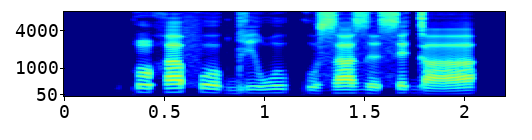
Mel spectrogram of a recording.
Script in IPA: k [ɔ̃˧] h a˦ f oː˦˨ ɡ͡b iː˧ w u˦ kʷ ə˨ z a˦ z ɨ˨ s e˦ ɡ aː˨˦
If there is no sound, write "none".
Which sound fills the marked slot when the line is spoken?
ɔ̃˧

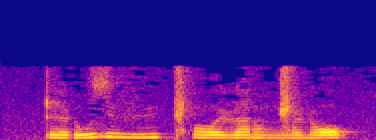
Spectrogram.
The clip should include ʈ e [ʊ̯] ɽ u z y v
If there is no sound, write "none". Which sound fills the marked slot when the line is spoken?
ə̯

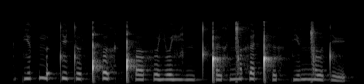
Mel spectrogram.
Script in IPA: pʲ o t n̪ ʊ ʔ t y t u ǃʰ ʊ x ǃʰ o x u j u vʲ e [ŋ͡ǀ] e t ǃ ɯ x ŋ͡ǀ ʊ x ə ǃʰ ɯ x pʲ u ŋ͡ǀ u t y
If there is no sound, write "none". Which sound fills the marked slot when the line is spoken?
n̪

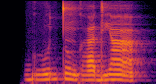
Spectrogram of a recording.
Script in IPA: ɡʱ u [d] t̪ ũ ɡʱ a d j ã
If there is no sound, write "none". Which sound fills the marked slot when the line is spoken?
d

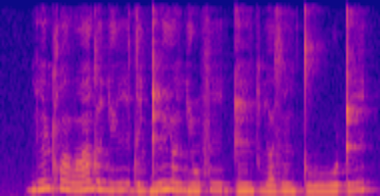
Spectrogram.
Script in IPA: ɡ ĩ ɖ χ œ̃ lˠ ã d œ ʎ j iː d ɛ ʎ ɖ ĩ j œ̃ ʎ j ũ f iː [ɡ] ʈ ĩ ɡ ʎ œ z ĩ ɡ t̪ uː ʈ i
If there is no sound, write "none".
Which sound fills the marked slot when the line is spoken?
ɡ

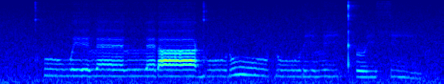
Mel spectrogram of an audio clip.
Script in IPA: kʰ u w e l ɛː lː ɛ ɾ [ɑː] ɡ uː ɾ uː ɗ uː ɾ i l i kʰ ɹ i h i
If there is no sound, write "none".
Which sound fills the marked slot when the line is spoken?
aː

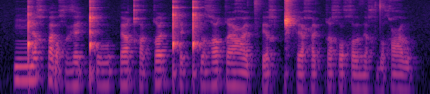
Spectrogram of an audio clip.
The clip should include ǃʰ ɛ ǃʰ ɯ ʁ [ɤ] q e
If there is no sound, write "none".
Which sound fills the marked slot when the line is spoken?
ɤ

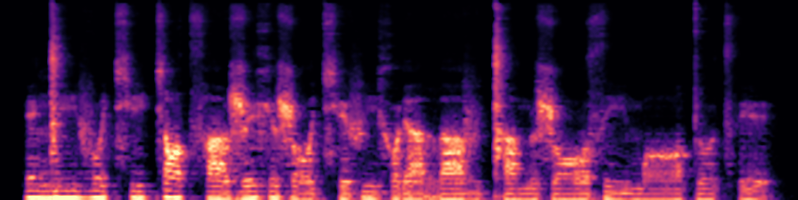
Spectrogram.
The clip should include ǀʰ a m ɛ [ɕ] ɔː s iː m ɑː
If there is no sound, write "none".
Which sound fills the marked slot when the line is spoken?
ʂ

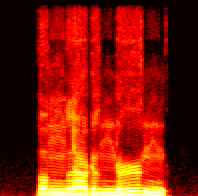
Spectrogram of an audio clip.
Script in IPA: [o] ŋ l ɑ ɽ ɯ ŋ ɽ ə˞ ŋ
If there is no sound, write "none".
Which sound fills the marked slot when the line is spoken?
ɔ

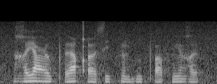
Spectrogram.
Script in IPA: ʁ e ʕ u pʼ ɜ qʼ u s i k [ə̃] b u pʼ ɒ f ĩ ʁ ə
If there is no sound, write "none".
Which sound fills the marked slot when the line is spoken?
ə̃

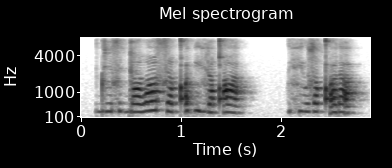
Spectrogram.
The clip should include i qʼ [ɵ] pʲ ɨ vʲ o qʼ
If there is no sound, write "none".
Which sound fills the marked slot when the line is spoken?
ɵ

